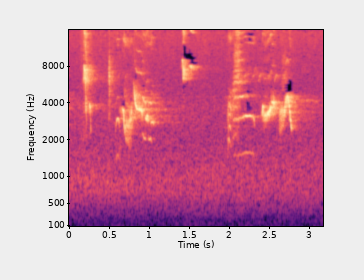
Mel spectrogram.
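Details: Gray catbird in Canada singing a jumble of varied, squeaky, chattering notes in two short phrases over faint background hiss.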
